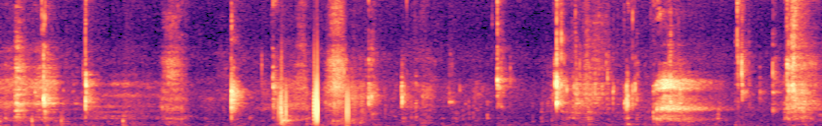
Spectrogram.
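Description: A carbonated drink poured from a can into a ceramic mug, the liquid splashing and fizzing, among scattered small clicks and knocks.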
